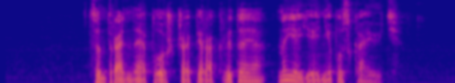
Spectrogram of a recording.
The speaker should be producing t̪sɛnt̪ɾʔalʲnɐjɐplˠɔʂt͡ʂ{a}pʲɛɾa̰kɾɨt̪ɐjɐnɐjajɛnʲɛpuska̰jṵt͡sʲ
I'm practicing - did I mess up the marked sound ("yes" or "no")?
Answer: yes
